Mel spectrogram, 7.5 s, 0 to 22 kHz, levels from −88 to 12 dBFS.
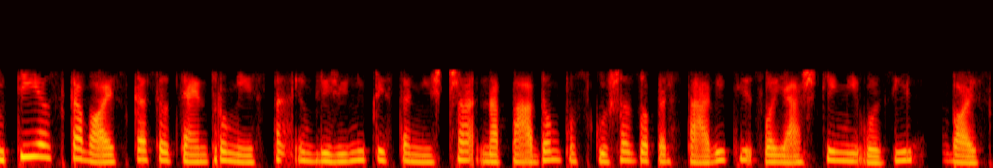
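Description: Throughout, the speech carries AMR narrowband mobile codec damage: nothing above 4 kHz, a hard spectrogram ceiling, and a plainly buzzy, synthetic quality that points to a low mode near 7.4 kbps.

From 2.10 to 2.21 s, lost AMR speech frames make the decoder repeat the last pitch and vocal tract settings with falling gain. The sound smears and fades, showing as a stretched, dimming band in the spectrogram, which fits about 100 ms of missing frames.

From 6.84 to 7.14 s, a longer run of about 240 ms drags out and decays to silence, appearing as a flat waveform gap before the speech returns weak.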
